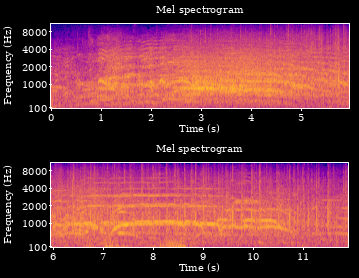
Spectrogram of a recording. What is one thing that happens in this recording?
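Spectators cheer and shout loudly.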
